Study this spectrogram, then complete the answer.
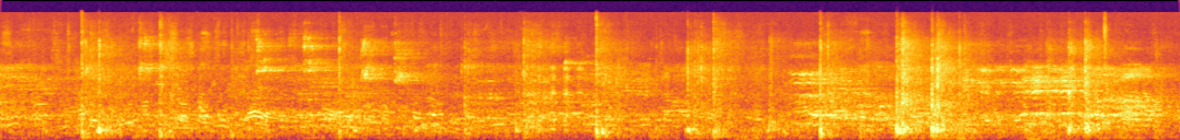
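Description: A ball is kicked with hard thuds that echo in a large hall.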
